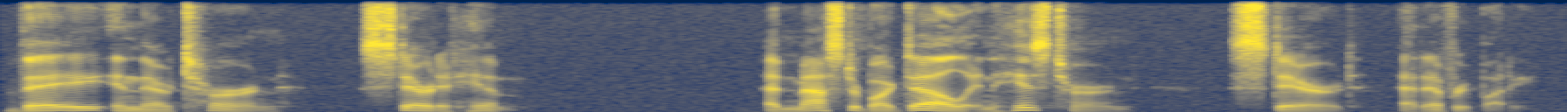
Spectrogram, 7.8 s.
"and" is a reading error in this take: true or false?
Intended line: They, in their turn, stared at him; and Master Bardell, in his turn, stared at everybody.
false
